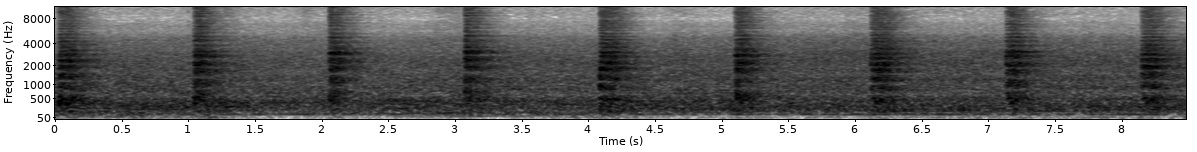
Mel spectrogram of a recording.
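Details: Loud, sharp, evenly spaced cracks about 60 a minute over machine hum: ESWL lithotripter shock waves focused on a 13 mm, about 700 HU left kidney stone, patient's second session; lithotripter shock waves.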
